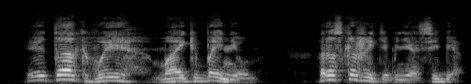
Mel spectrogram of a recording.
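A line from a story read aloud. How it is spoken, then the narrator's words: Old man's voice. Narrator (Russian): старческим голосом продолжал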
